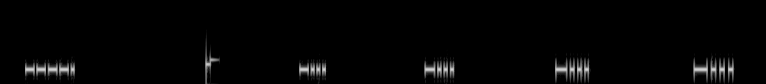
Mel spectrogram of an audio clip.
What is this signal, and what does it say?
Morse code, heard as a keyed tone, about 36 wpm, spaced as for 8 wpm, 700 Hz. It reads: 9 BBBB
